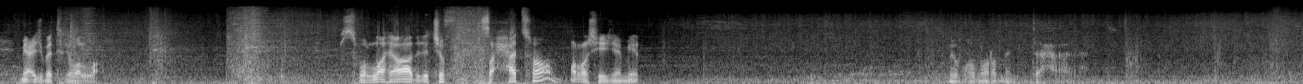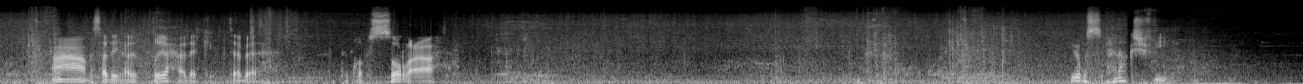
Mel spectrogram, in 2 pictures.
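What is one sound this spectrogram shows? Sword slashes and magic blasts ring out sharply.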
